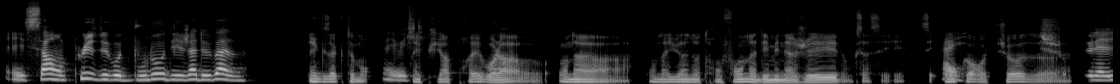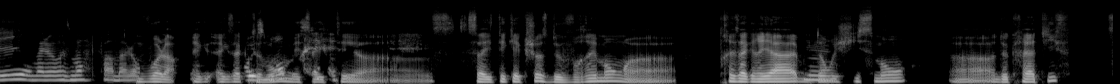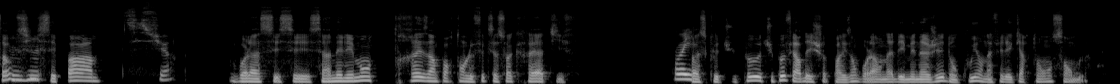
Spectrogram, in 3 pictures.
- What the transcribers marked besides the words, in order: chuckle
- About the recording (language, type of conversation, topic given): French, podcast, Peux-tu nous raconter une collaboration créative mémorable ?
